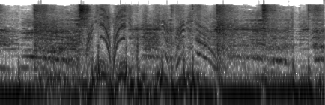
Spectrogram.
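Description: Hip hop music with a steady beat, broken in the middle by a DJ scratching a record on a turntable, the pitch sweeping rapidly up and down for about a second.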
